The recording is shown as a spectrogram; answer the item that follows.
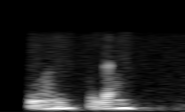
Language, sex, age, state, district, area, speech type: Urdu, male, 18-30, Bihar, Purnia, rural, conversation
